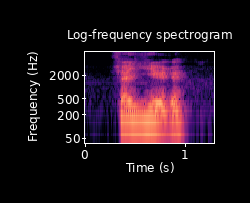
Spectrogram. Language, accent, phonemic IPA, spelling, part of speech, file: French, Canada, /fa.ji.ʁɛ/, faillirais, verb, LL-Q150 (fra)-faillirais.wav
- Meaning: first/second-person singular conditional of faillir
